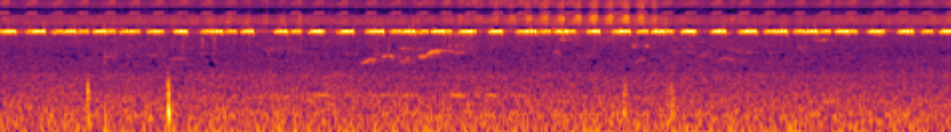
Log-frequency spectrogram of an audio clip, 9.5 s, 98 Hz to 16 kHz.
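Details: Crickets chirping on a summer meadow: steady pulsed high chirps, about 200 a minute in short regular bursts, over a fine continuous high buzz, with faint brief bird notes in the middle.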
